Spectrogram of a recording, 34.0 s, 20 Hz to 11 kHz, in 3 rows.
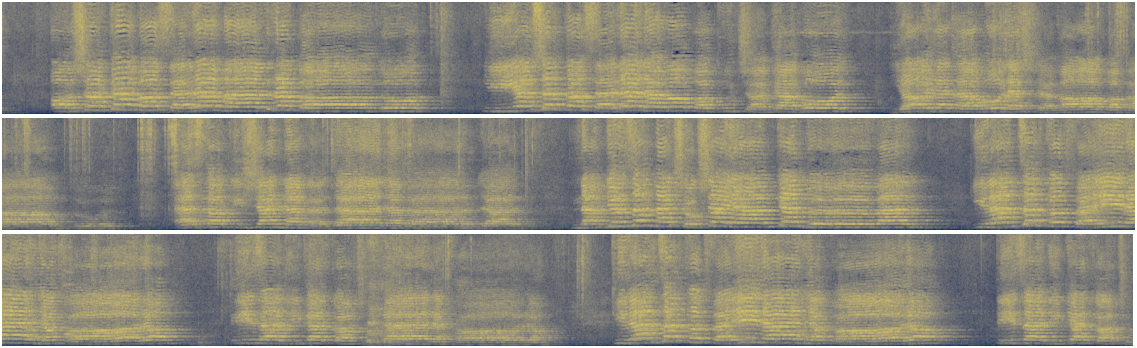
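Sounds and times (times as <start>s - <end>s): girls singing without instruments: 0.0s - 33.9s.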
